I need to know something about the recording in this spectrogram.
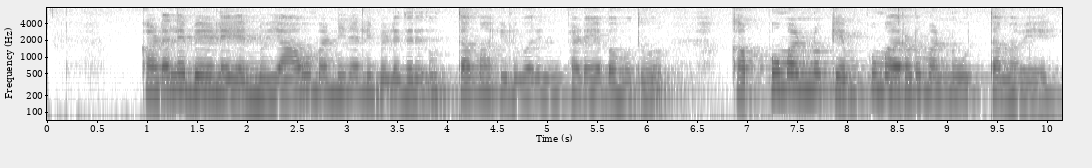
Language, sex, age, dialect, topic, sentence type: Kannada, female, 36-40, Coastal/Dakshin, agriculture, question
